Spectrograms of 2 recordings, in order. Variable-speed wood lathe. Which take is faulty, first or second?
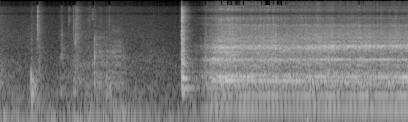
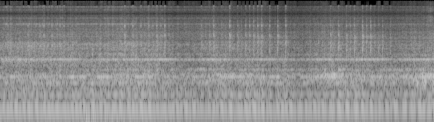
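second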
